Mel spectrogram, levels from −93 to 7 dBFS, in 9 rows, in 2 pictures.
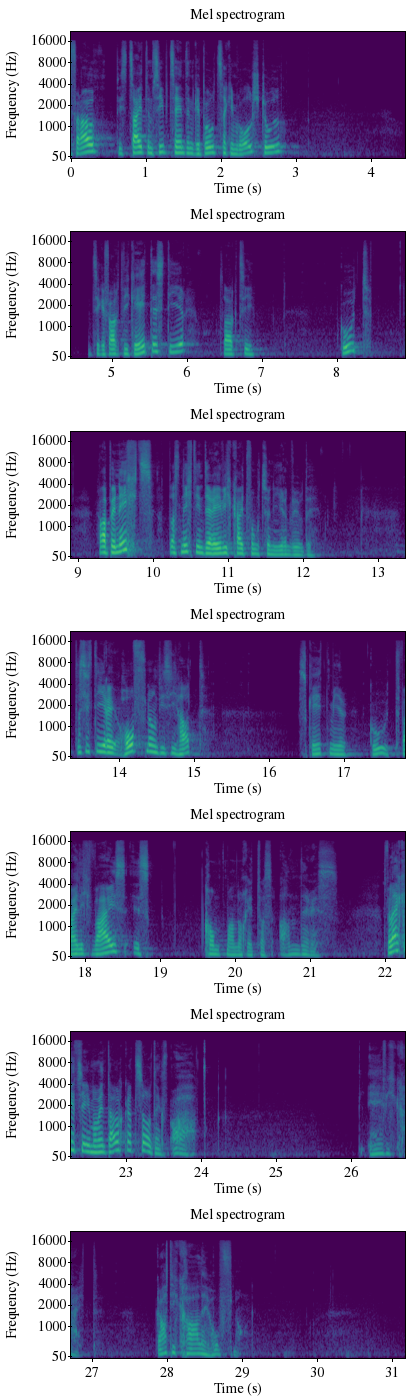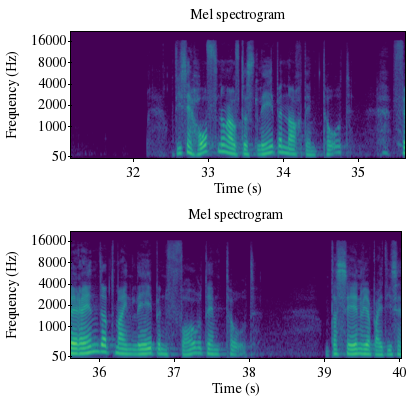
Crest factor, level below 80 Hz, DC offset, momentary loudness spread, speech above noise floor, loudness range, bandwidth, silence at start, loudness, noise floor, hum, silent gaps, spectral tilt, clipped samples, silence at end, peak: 26 dB; -80 dBFS; under 0.1%; 17 LU; over 60 dB; 11 LU; 17 kHz; 0 s; -31 LUFS; under -90 dBFS; none; none; -6 dB/octave; under 0.1%; 0 s; -6 dBFS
